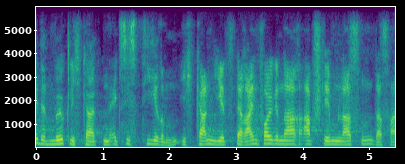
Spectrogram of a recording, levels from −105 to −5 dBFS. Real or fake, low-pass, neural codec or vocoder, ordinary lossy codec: real; 5.4 kHz; none; Opus, 24 kbps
